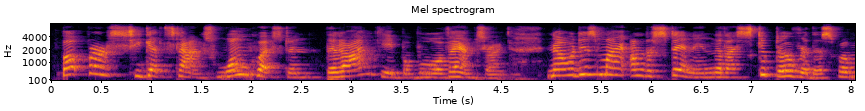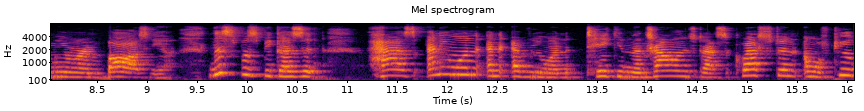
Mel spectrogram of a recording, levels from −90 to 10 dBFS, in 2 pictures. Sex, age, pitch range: female, 20-39, 225-315 Hz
